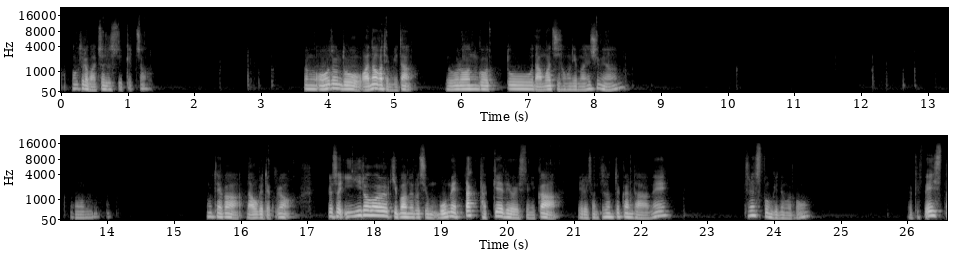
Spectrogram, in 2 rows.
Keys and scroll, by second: 2.7 3, 5.1 1, 8.2 g, 8.8 z, 12.2 3, 16.9 alt+1, 21.0 ctrl+1.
